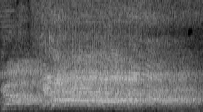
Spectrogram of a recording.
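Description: A group of young karate students shouting a kiai together: one long shout of many voices, falling in pitch and dying away near the end.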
